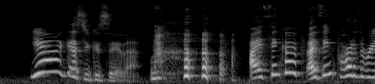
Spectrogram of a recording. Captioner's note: laughs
